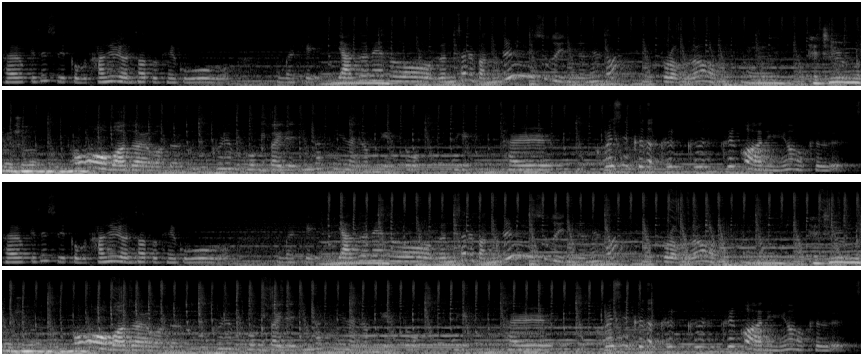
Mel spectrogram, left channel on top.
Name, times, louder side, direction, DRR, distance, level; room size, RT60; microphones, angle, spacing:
voice 1, 0.0-2.3 2.7-6.2 6.6-7.2 9.3-12.8 13.1-13.3 13.6-14.1 14.5-17.1, equal, 5° right, 6 dB, 1.2 m, -31 dB
sound 1, 1.7-16.3, right 1 dB, 70° right, 1.0 m, -39 dB
Musical instrument, 3.2-15.1, right 3 dB, 30° right, 0.6 m, -35 dB
voice 2, 3.3-3.9 7.4-9.5 11.1-11.4, left 1 dB, 25° left, 7 dB, 0.6 m, -27 dB
14.5 x 13.0 x 5.1 m, 0.78 s
head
